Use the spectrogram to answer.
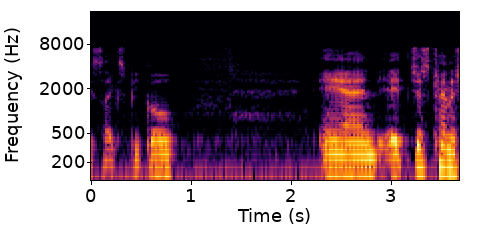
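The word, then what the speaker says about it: Sykes-Picot: of French name so it's not pronounced peacock a lot of people say Sykes peacock but it's actually Sykes Pico and it just kind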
